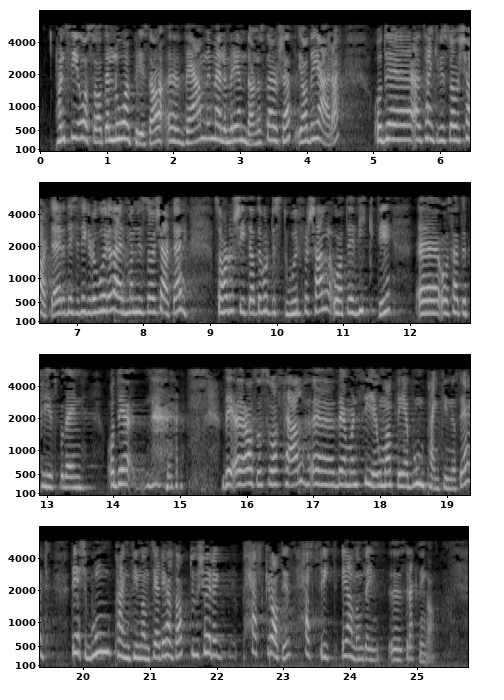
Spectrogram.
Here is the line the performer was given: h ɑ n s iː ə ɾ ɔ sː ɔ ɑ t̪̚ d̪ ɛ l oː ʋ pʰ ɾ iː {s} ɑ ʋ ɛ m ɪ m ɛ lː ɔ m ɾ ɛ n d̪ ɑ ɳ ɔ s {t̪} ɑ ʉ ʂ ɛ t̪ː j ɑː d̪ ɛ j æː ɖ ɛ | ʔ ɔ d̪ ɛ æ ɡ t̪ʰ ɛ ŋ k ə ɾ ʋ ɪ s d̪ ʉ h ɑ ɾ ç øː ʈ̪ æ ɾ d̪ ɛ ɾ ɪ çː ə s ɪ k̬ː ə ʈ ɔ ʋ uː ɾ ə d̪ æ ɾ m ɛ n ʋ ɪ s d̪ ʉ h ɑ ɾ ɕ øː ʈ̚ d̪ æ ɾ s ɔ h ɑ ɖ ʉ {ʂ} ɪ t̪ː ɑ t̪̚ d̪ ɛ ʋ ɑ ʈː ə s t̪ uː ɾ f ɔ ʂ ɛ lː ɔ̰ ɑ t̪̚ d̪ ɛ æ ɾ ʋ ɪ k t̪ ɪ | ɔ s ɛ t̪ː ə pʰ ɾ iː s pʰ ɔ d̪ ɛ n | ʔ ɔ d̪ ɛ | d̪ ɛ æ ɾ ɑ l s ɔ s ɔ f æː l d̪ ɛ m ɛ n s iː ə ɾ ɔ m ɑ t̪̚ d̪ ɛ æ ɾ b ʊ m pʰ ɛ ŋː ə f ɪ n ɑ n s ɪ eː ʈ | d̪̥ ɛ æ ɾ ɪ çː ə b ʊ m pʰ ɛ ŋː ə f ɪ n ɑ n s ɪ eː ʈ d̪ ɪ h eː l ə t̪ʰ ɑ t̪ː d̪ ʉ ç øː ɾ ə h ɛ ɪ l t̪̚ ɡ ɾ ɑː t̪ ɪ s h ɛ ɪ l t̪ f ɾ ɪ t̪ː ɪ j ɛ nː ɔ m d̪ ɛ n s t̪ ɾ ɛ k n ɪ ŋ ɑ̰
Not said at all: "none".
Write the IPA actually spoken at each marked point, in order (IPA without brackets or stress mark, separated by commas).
s, t̪, ʂ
